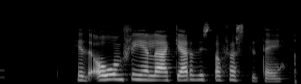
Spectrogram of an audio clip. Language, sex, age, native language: Icelandic, female, 40-49, Icelandic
